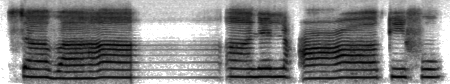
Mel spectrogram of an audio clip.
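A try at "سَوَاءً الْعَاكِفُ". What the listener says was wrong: So we could make this part a bit longer. So it is Madul Kabir. The extra long stretch, the bigger one.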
